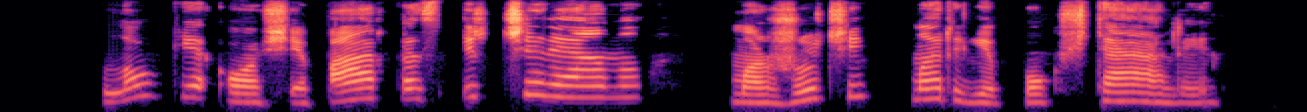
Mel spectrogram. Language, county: Lithuanian, Tauragė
